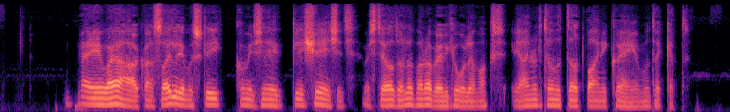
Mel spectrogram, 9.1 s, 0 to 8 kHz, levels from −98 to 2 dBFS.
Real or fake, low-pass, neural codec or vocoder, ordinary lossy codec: fake; 7.2 kHz; codec, 16 kHz in and 24 kHz out, 0.6 kbps, FocalCodec, streaming, 2048 codes; MP3, 48 kbps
